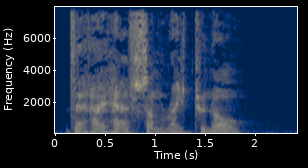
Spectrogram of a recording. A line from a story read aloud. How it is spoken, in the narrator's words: he faltered oddly under her gaze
